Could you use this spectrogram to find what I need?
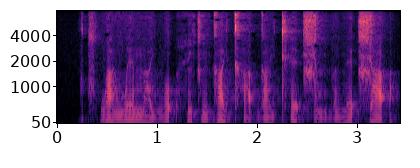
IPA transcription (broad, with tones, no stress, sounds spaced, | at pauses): t͡sʰ w a˥˧ n̪ w e˦ m a˨˩ j ŋ o˦ ʔ h ĩ˧ t͡ɕ ĩ˧ k a˥˧ j kʰ a˨ ʔ ɡ a˧ j kʰ e˦ ʔ ɕ ə˨˩ m b ə˧ n̪ e˦ ʔ ɕ a˦ ʔ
